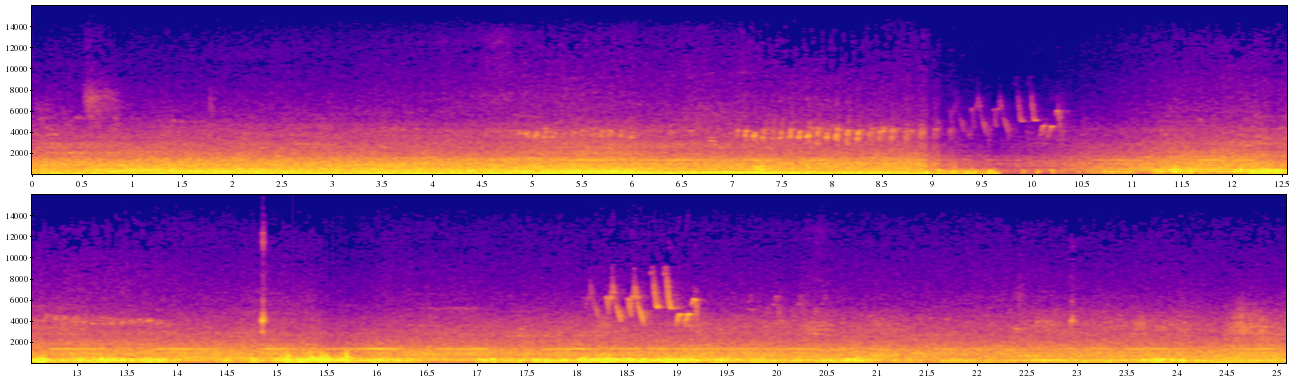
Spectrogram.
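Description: Steady road-traffic noise from vehicles crossing the bridge, dropping away sharply for a moment about ten seconds in, then resuming. A faint steady high tone runs through the second half, and short high chirps come twice.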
